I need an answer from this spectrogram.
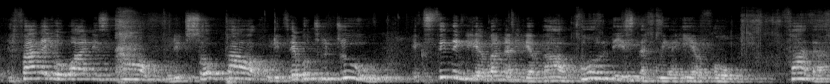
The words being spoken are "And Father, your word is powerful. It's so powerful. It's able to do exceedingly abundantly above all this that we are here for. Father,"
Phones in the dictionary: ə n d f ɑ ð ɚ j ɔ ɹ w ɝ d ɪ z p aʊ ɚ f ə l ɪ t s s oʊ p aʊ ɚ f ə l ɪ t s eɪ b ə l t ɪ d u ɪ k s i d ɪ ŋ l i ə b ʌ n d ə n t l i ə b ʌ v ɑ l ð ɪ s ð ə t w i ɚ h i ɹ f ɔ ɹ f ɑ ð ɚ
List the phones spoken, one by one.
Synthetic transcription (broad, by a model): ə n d f ɑ ð ɚ j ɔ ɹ w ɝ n ɪ z p aʊ ɚ f ə l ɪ t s s oʊ p aʊ ɚ f ə l ɪ t s eɪ b ə l t ɪ d u ɪ k s i d ɪ ŋ l i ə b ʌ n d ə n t l i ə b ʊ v ɑ l ð ɪ s ð ə t w i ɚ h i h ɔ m f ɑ ð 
